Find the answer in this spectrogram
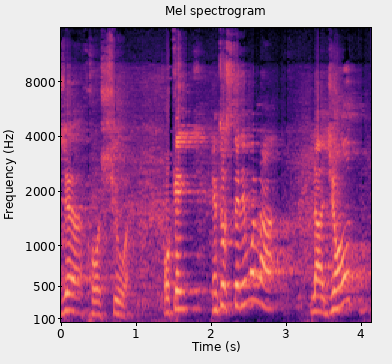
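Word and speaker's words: יְהוֹשֻׁעַ: Y el Shva es un símbolo gramatical que indica que se pronuncia Y, o sea, Yehoshua. Yehoshua. No Ye, sino Yehoshua.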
